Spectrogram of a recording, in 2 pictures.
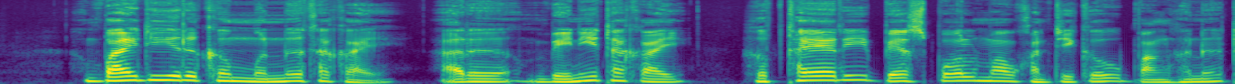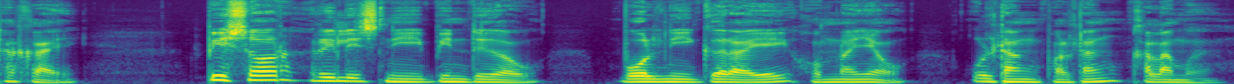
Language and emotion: Bodo, neutral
